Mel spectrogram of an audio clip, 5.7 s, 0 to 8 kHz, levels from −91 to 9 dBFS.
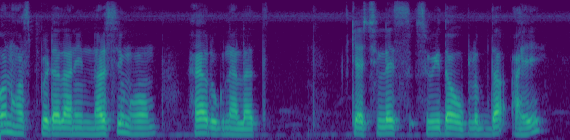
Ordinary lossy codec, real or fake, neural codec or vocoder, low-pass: none; real; none; none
